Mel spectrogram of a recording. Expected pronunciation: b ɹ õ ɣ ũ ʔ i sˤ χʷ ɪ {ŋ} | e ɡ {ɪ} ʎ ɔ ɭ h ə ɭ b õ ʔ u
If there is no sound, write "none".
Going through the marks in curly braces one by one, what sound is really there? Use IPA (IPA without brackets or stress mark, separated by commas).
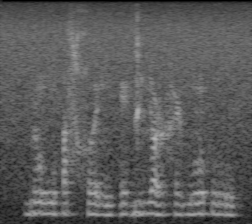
ŋ, ɨ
